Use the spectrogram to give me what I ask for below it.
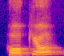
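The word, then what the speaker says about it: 東京: Like the famous cities, Tokyo and Kyoto. They have elongation actually. So a way a Japanese person pronounces will be slightly different. An American might say Tokyo or Kyoto, like that.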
